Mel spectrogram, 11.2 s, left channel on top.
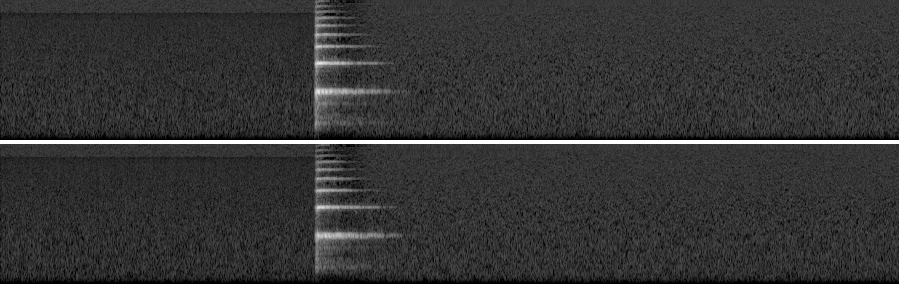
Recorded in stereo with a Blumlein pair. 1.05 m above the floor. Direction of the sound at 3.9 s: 30° left.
